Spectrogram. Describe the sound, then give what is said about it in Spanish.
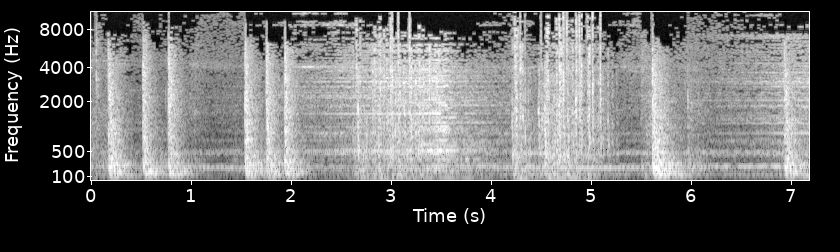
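A man furiously pounds on a bolted bathroom door in a thriller film. Heavy thuds come in irregular bursts of a few blows, separated by a continuous sustained background sound. “Cierra la puerta con cerrojo y él la golpea furioso.”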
